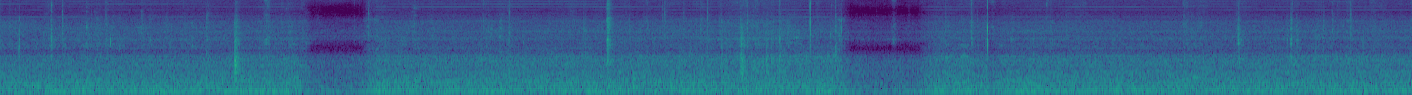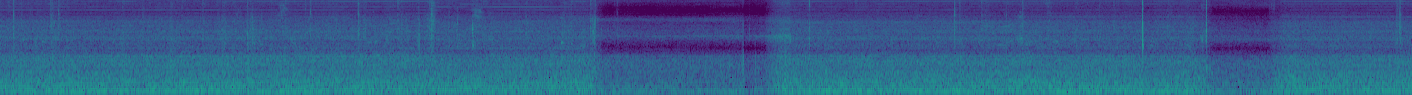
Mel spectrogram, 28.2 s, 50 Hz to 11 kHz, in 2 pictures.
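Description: Steady cabin noise inside an Airbus A330-300 taxiing: the engines at taxi power and the air-conditioning, with a steady low hum underneath. Four times the sound briefly drops and goes dull.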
